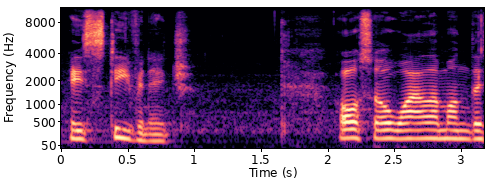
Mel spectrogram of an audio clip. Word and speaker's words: Stevenage: correspondent Andrew Parker responded to your query the pronunciation is Stevenage also while I'm on the subject - so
